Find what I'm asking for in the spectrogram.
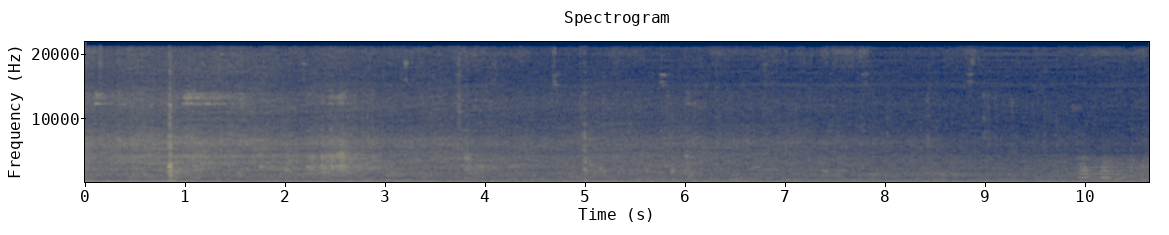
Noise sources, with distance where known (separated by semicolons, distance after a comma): car horn, far; unidentified human voice, far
